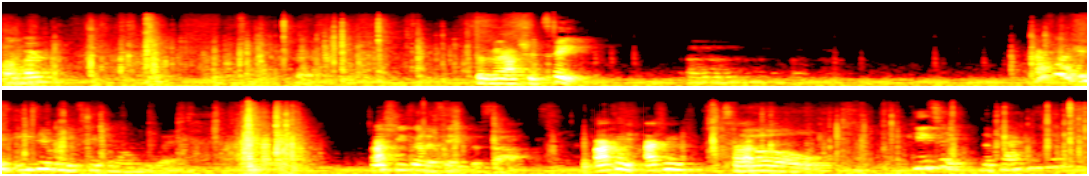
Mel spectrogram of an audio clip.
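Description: Wrapping paper crinkles and rustles.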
